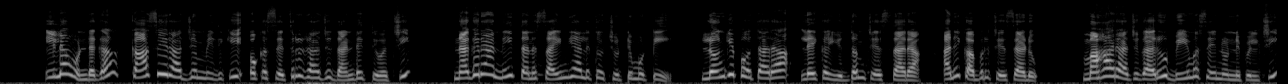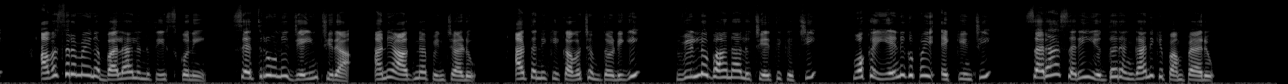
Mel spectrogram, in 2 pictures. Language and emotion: Telugu, neutral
